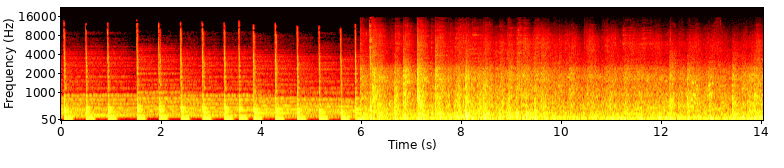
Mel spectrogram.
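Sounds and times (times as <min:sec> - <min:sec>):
train rumbling on track: 0:05.9 - 0:14.0
wheels clicking over rail joints: 0:05.9 - 0:14.0.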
